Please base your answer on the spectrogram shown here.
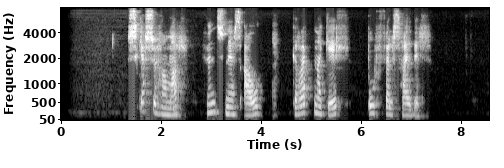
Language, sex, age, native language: Icelandic, female, 30-39, Icelandic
